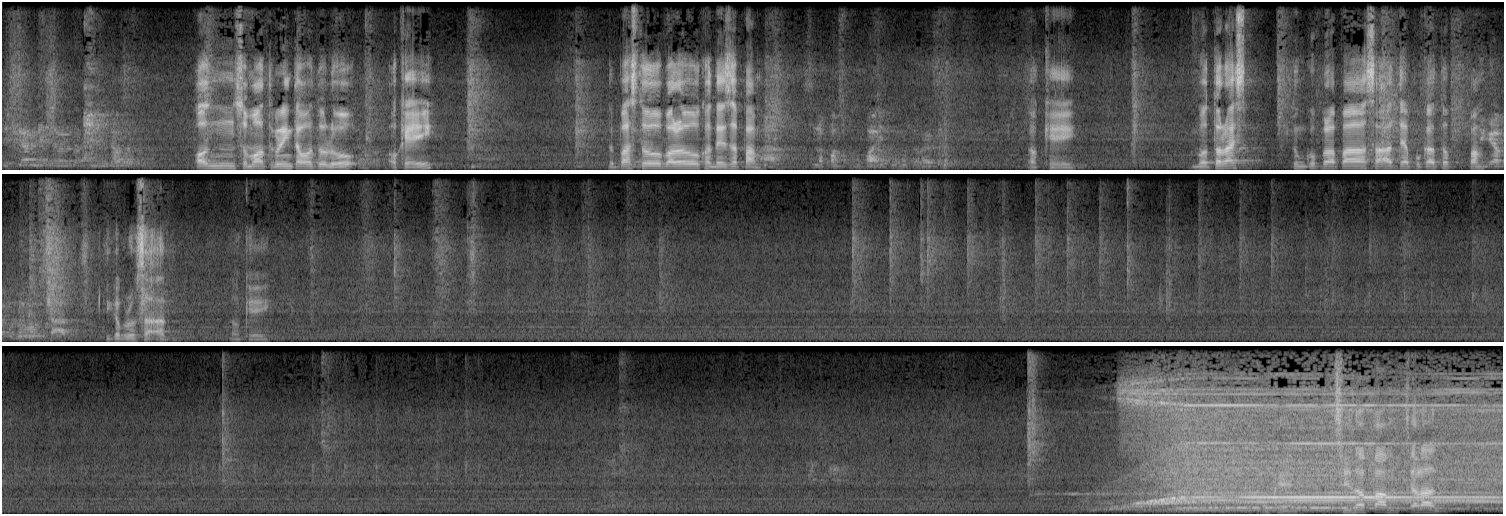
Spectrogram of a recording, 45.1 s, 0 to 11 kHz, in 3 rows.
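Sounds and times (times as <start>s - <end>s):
machinery hum: 36.6s - 45.0s
electric pump motor whine: 40.4s - 45.0s.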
